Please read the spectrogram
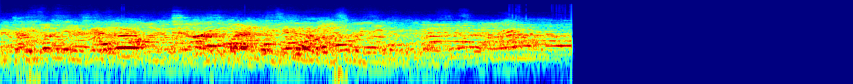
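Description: A crowd of people talking over one another, which cuts off abruptly about four seconds in.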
